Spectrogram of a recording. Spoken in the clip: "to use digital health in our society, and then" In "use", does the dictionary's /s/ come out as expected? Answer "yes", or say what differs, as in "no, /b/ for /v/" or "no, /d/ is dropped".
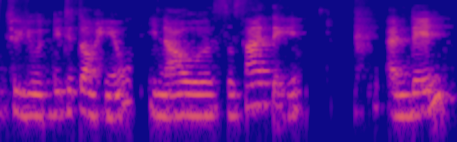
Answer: no, /s/ is dropped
